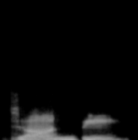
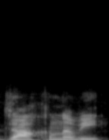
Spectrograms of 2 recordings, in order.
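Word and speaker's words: जाह्नवी: Janhavi. That is a Nakara with Hakara. But actually, this is also Desha specific. I should very carefully say. Some areas they want to pronounce it as Jahnavi.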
